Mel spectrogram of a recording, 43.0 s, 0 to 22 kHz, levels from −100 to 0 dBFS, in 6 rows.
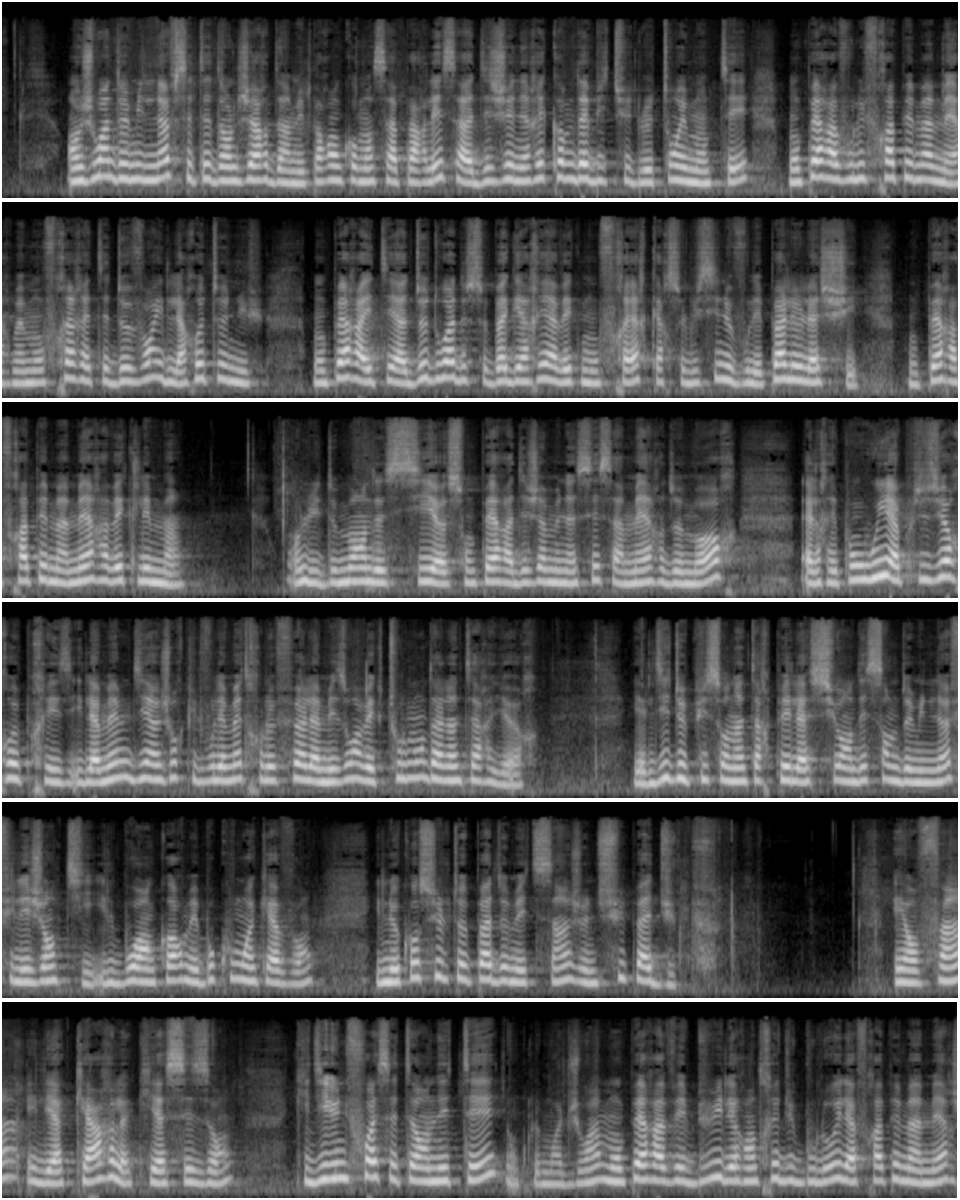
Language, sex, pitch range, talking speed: French, female, 235-290 Hz, 240 wpm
